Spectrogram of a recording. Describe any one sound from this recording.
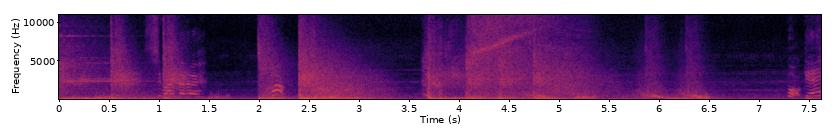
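A young woman's voice shouts and grunts with effort.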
